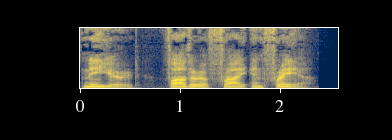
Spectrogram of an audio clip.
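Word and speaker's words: Njord: as three young women Nord often spelled and iord pronounced Nord father of fry and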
